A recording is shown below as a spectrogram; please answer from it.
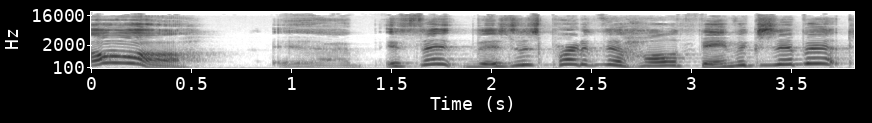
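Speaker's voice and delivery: put-on curious, childlike kid voice.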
